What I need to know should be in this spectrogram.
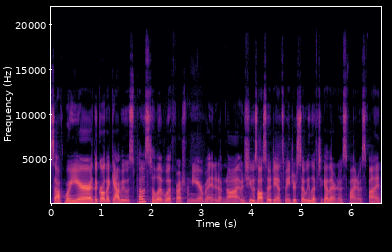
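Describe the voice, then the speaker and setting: A woman with an American accent, a very deep, low pitch and a bright, sharp tone, at a very fast pace with hardly any pauses, in a very clean recording with a silent background. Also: fairly even intonation. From Indiana, US Midwest. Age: 20s. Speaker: podcast co-host. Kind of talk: casual chat.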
